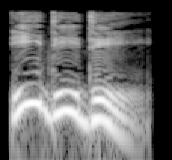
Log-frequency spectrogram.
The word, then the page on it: edd: British English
